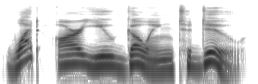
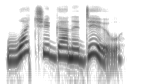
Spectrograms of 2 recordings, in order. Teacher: What are you becomes whatcha. Going to becomes gonna. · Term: fast, natural English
